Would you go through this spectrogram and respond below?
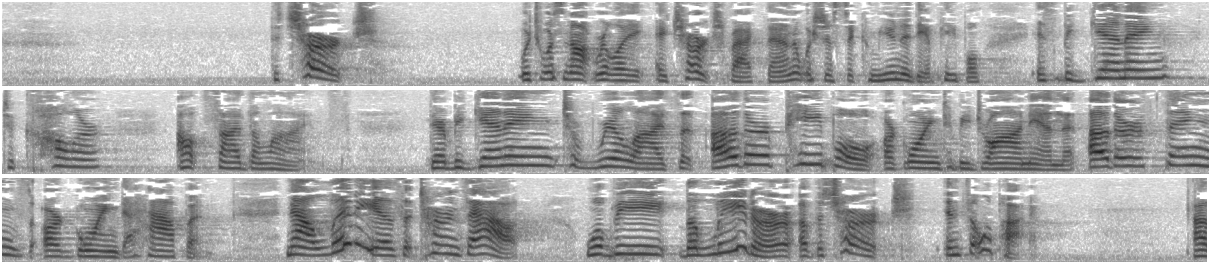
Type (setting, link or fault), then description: setting, large echoing room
